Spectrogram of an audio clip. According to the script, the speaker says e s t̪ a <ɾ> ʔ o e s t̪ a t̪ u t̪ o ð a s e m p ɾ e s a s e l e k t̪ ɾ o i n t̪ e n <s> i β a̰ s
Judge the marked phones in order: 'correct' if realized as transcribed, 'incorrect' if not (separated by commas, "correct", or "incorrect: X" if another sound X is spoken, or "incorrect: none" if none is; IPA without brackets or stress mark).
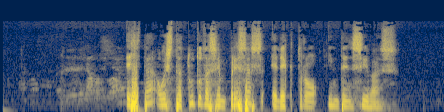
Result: incorrect: none, correct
